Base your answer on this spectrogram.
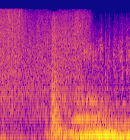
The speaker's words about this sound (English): Everyone, this is Alvin, the alligator. Say hi, Alvin. Alvin says hi. An alligator? I knew I recognized that growl.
